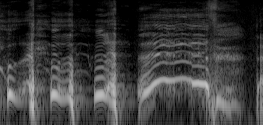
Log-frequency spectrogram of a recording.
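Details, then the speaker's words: Simulated pertussis: an adult imitates a child's whooping cough paroxysm, with three quick forced coughs and then a long, high-pitched, crowing inspiratory whoop. "Whoop is a special kind of sound which can be easily recognized if present, and that sound usually comes after a bout of cough. The child coughs something like this."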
